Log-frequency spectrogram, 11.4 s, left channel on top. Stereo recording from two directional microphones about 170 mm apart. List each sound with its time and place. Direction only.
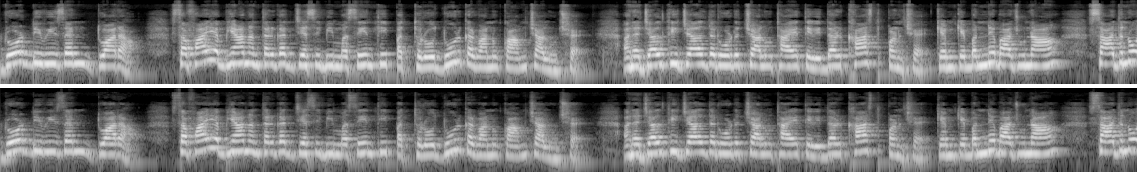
0.0 s a woman's voice: 15° left (ahead or behind)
